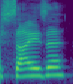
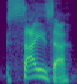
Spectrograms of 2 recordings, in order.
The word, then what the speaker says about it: CISA: are also misinformation fiends remember saisa c-i-s-a that is so funny that that came from them these people are pots and kettles am i right okay so saisa i think that's how it's pronounced cyber security and infrastructure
